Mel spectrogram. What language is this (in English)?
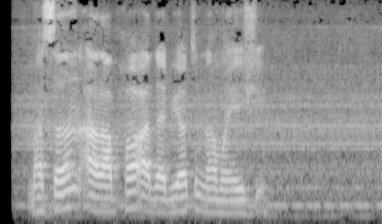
Persian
